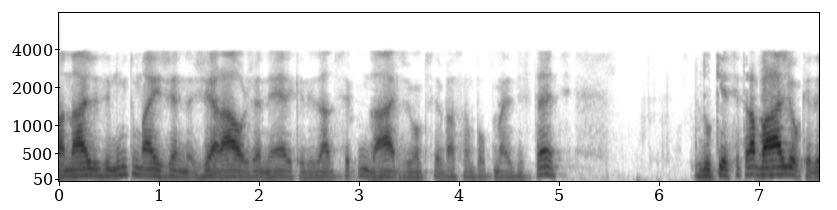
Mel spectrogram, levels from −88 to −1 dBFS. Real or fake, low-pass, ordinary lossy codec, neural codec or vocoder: fake; 7.2 kHz; AAC, 16 kbps; codec, 24 kHz, 1.2 kbps, DualCodec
